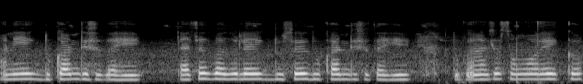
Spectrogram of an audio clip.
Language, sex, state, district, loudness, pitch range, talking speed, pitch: Marathi, female, Maharashtra, Sindhudurg, -16 LUFS, 230-245 Hz, 165 wpm, 240 Hz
